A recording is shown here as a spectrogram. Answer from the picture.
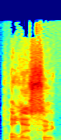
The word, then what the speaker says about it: Pulisic: Pulisic, how you say it? – Pulisic.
